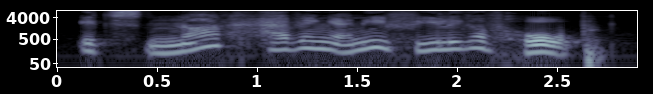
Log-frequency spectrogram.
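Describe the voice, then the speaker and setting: A man speaks very slowly in a Cork accent. The recording is very clean, with a silent background. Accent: Irish (Cork). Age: 70s. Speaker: guest sharing health story. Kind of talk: interview.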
